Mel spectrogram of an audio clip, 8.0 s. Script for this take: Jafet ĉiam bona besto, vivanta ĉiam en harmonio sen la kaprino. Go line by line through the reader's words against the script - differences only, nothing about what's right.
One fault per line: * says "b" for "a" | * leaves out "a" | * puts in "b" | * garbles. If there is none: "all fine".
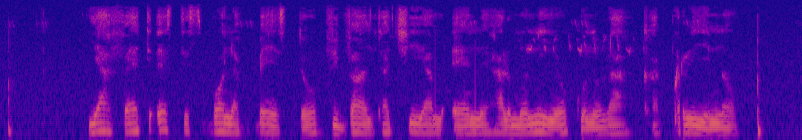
* says "estis" for "ĉiam"
* says "kun" for "sen"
